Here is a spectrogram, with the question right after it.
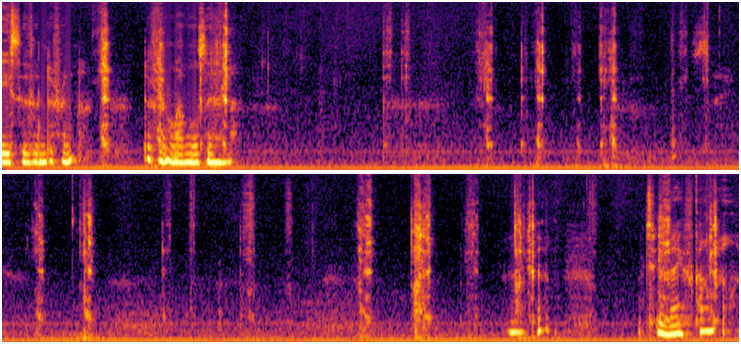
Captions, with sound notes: and different levels in. [scraping] I like that two knife combo.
